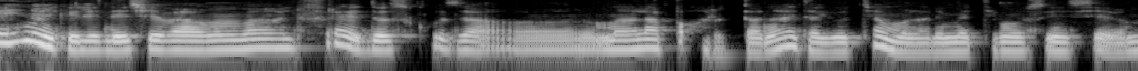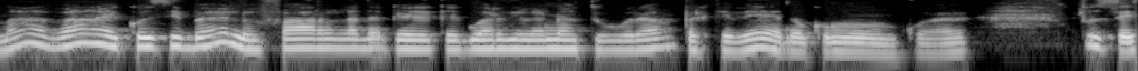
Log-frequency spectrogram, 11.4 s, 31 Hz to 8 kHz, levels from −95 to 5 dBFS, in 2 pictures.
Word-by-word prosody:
E 280 +1 +4
noi 270 -10 +7
che 160 - +2
gli 160 0 +1
dicevamo:"Ma 165 +3 +2
Alfredo 190 -3 0
scusa, 165 0 -5
ma 85 - -3
la 190 +1 +1
porta, 165 -9 -7
noi 170 +11 0
t'aiutiamo, 145 +4 -1
la 135 0 -2
rimettiamo 145 +1 -2
su 145 - -9
insieme". 145 -1 -3
"Ma 220 - -1
va 250 +6 +2
è 220 - +4
così 210 +1 +4
bello 215 -1 +3
farla 190 +1 +2
be - - -1
che 175 -1 +2
che 170 -1 -2
guardi 180 +1 +2
la 175 0 +2
natura." 175 +2 -1
Perché 160 -3 -3
è - - -6
vero 160 -4 +2
comunque, 135 -2 -2
eh. 145 - -12 0.5
Tu 230 - -1
sei 150 -8 +4
170 Hz, 185 wpm, -21 LUFS, 145-190 Hz, 0.5 s, noi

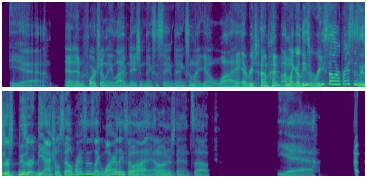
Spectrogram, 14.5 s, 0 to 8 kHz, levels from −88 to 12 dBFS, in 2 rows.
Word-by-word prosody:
Yeah. 80 -7 -9 0.5
And 100 -2 -2
unfortunately, 95 -2 -2
Live 85 -1 -4
Nation 85 -1 -5
thinks 80 +1 -7
the - - -8
same 80 -1 -6
thing, 75 0 -10
so 95 - -6
I'm 90 - -3
like, 75 -2 -7
"Yo, 80 -2 -6
why 90 +10 -4
every 110 +2 +3
time 115 -1 +1
I" 130 - +7 0.2
I'm 125 +3 +6
like, 130 -3 +5
"Are 125 - +7
these 270 - +6
reseller 300 -1 +4
prices? 300 -2 +3
These 210 -1 +6
are 155 - +8
s 120 -3 0
these 200 +5 +5
are - - +2
the 130 0 0
actual 165 -8 0
sale 130 +10 0
prices? 230 +4 -3
Like, 120 -4 -1
why 105 - -2
are 220 - +1
they 190 -2 0
so 160 -8 0
high?" 125 - -2
I 95 +8 -7
don't 105 +1 -3
understand. 90 -9 -9
So 80 -3 -9 1.4
Yeah. 85 -3 -8 0.8
Uh - - +1
100 Hz, 180 wpm, -23 LUFS, -, 1.4 s, are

